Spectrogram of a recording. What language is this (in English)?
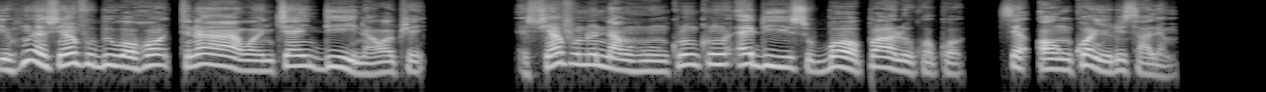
Akan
